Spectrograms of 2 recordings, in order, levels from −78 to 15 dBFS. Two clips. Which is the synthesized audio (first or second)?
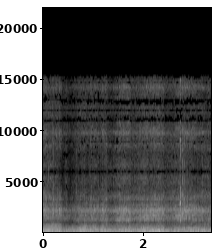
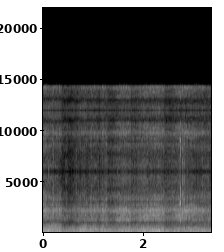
first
